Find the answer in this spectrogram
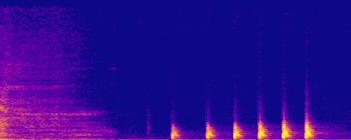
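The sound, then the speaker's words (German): Several firm knocks on a professor's office door, six raps in a steady rhythm, following a brief soft rustle or breath. Clear, with no talking. “Du solltest einfach klopfen,”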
